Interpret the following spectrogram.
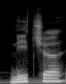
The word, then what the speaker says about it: Nietzsche: Nietzsche is roughly how you say it in German, though the English version has developed its own stubborn persistence, who lived from 1844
